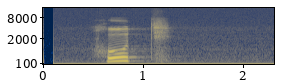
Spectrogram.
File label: tzutujil; gusano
